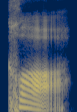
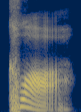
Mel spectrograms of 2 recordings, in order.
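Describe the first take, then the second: First: The k and l sounds are joined directly. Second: The k and l sounds are joined directly.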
